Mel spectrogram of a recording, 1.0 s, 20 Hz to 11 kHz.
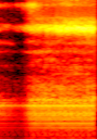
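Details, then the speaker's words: After a quiet start, a steady high-pitched hiss with a faint hum from an Accusure compressor chamber nebulizer holding about 4 ml of water, its flow turned fully up; compressor nebulizer running. "इसको बंद कर देते हैं और अब on करते हैं तो इस तरीके से आप देख सकते हैं कुछ स् बनती है"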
